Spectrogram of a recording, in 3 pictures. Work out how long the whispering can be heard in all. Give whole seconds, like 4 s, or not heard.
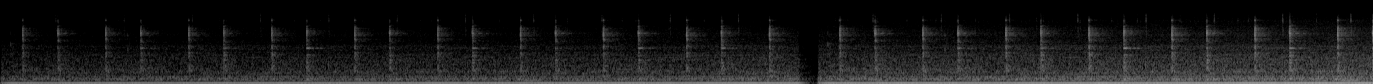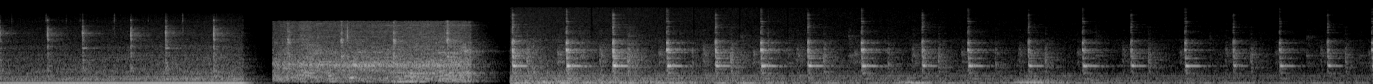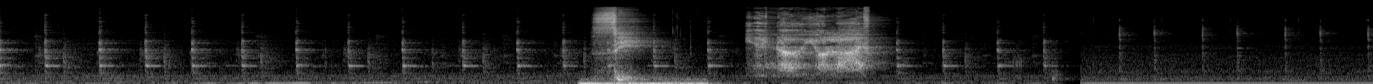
3 s.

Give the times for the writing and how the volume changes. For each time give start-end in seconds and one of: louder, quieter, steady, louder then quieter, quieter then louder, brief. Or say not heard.
not heard.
